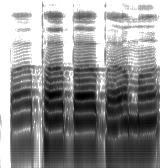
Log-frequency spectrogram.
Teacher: प फ ब भ म ओष और प वर्ग में आते हैं · तो प वर्ग का उच्चारण स्थान क्या है, ये है आपका ओष्ठ। ठीक है, प फ ब भ म ओष्ठ और प वर्ग में आते हैं।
